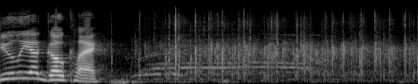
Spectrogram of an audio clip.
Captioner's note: applause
